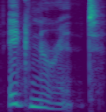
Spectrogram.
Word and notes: ignorant: íɡnərənt; イグノラント

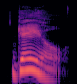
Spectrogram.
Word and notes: gale: ɡéil; ゲイル

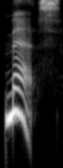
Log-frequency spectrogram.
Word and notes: mess: més; メェス

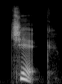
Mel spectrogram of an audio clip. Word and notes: chick: tʃík; チィック

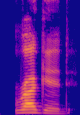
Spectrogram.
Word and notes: rugged: rʌ́ɡid; ラギド

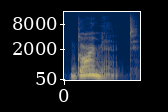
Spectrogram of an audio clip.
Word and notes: garment: ɡάː r mənt; ガーメント

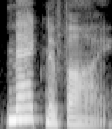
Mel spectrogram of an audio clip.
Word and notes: magnify: mǽɡnəfài; マァグニファィ

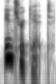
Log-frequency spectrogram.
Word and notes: intricate: íntrikət; イントリケト

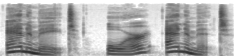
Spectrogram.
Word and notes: animate: ǽnəmèit; アニメト

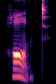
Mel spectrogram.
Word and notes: haunt: hɔ́ːnt; ホーント

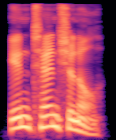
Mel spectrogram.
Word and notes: intentional: inténʃənl; インテンショナル

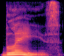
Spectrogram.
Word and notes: blaze: bléiz; ブレイズ

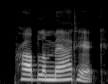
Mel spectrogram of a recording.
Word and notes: problematic: prὰbləmǽtik; プロブラマティク

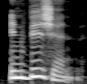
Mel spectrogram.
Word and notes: envision: invíʒən; インビジョン

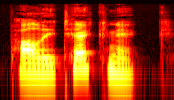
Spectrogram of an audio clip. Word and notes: polytechnic: pɑ̀litéknik; ポリテクニク

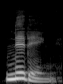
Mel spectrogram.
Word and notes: knitting: nítiŋ; ニティン

